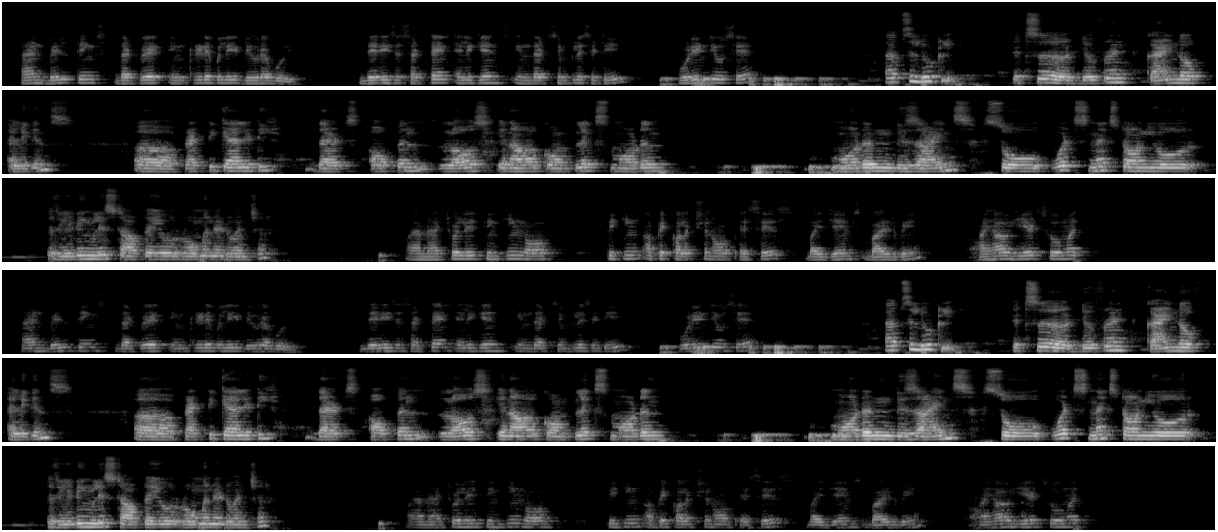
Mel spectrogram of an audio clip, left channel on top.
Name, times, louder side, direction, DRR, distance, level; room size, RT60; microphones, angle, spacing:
voice 1, 0.2-2.9 3.6-6.2 6.8-7.5 28.3-29.8 30.3-33.5 34.0-35.0, left 5 dB, 60° left, 0.3 m, -34 dB
voice 2, 7.7-8.0 8.8-9.6 10.1-12.8 13.5-14.9 15.2-18.8 19.6-24.1 24.7-26.9, right 2 dB, 25° right, 0.3 m, -24 dB
2.6 x 2.1 x 2.2 m
head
